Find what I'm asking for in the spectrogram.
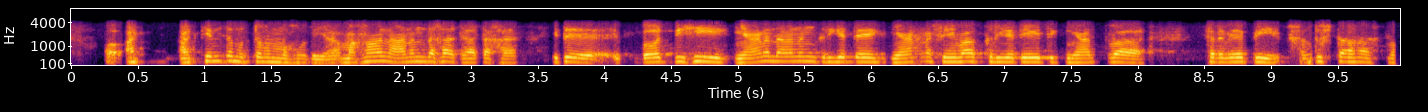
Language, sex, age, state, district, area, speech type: Sanskrit, male, 18-30, Andhra Pradesh, Chittoor, rural, conversation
